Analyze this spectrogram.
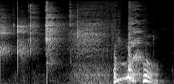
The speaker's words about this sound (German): Muss ich auch direkt niesen. Ja, hopp zu. Äh, Gesundheit meine ich. Ja, danke.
